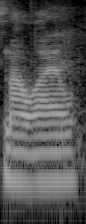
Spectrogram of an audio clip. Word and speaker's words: Mawile: how do you spell that? I was M considering. A W I L E. Yeah, it's Mawile.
